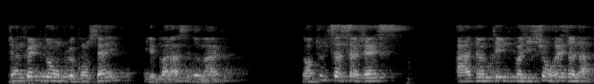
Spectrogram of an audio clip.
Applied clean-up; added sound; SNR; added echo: neural mask model DeepFilterNet 3.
